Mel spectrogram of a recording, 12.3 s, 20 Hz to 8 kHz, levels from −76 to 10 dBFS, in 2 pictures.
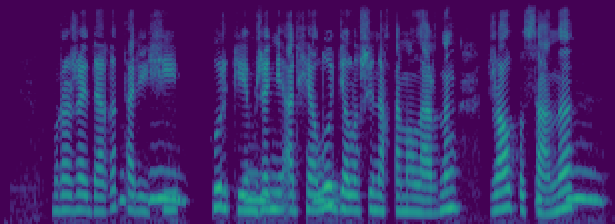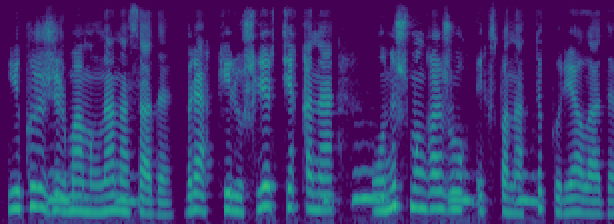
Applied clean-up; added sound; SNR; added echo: neural mask model RNNoise.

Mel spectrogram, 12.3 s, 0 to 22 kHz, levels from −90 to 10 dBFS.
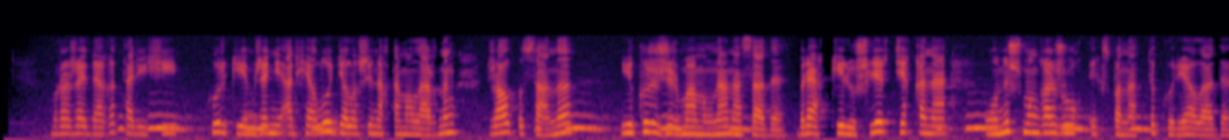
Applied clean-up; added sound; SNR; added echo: none; Bird; 8 dB; none.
